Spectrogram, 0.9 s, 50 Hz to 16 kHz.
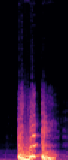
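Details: One loud, harsh, two-part cough with a hoarse, honking quality close to the microphone, recorded in 2014 from a person with a long-standing recurring barking cough; a barking cough.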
